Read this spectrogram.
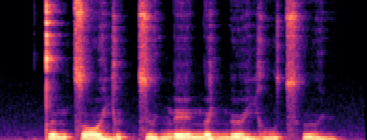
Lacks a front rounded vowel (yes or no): no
